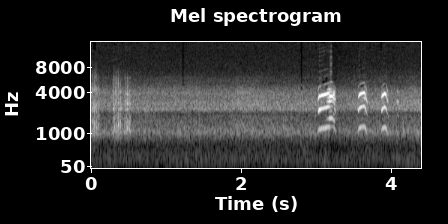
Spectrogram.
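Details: Bald eagle at West End calling: a brief rough double burst, a pause, then a run of high, thin, harmonic-rich chirping notes, the first longest and the rest clipped and staccato, over a steady hiss.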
